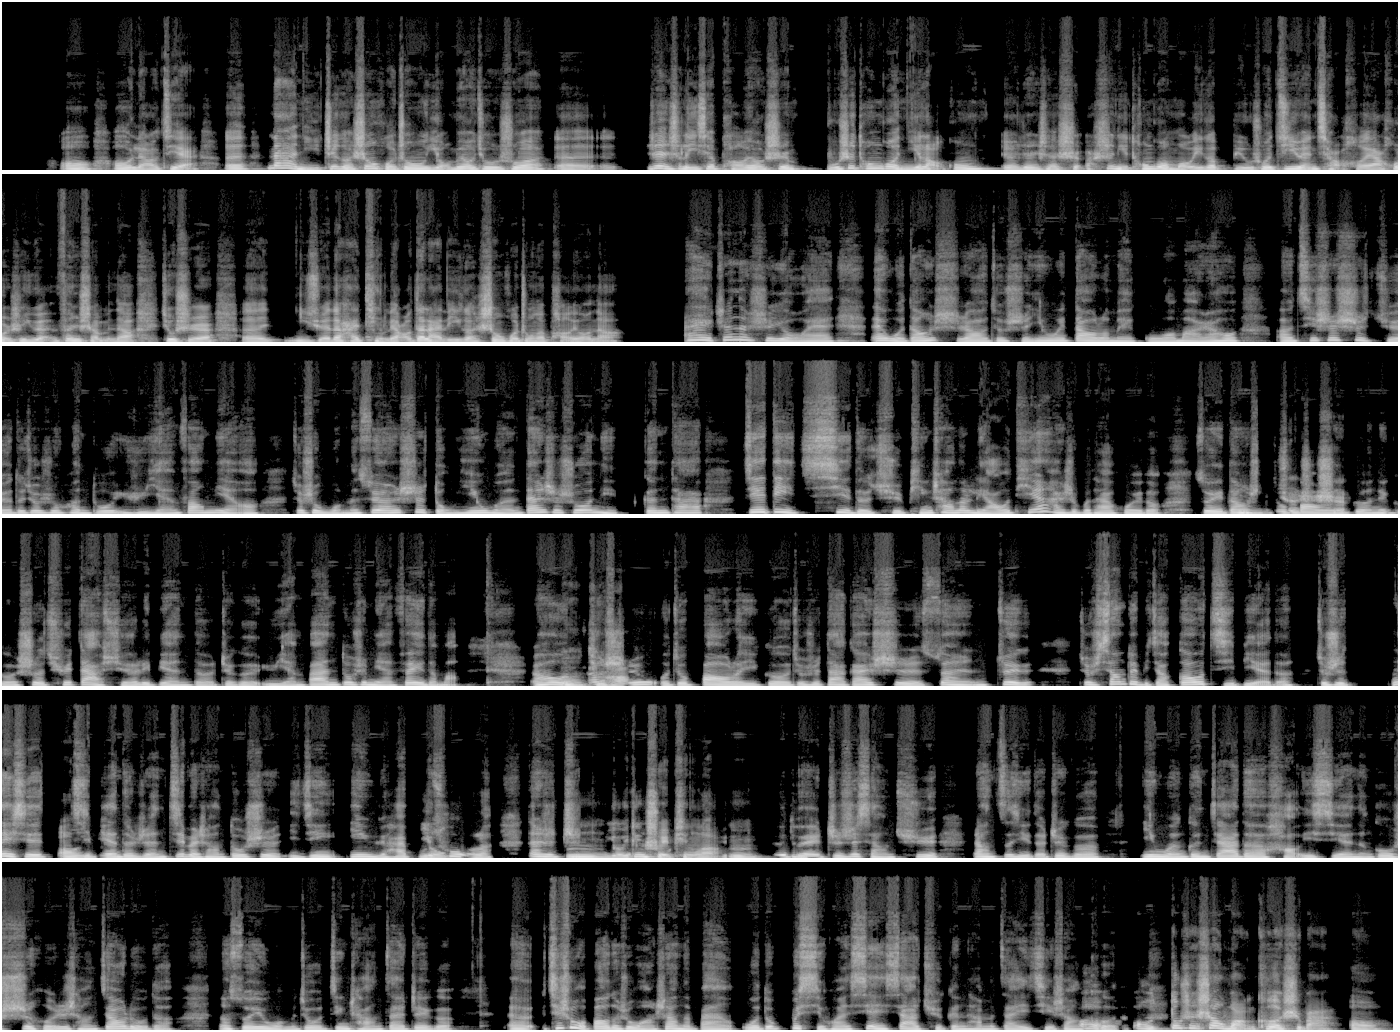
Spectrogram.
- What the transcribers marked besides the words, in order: joyful: "哎，真的是有哎"; other background noise
- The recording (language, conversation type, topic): Chinese, podcast, 换到新城市后，你如何重新结交朋友？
